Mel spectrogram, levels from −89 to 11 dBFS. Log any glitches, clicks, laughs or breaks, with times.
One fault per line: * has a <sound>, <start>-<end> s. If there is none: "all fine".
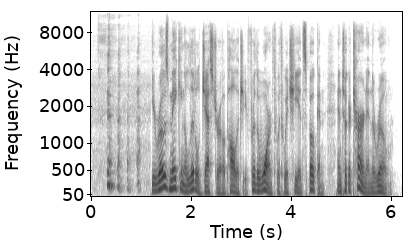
* has a laugh, 0.1-1.0 s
